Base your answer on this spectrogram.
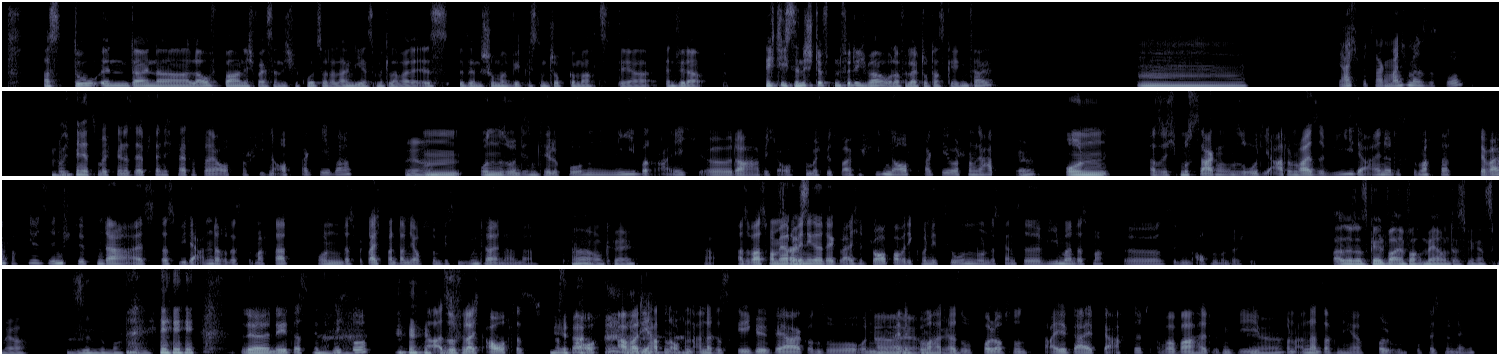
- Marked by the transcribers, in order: laugh; laughing while speaking: "Ja"
- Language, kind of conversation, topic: German, podcast, Was macht einen Job für dich sinnstiftend?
